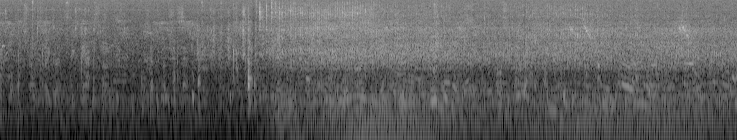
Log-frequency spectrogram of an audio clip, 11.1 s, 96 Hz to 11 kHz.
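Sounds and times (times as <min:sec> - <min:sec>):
people chatting: 0:00.0 - 0:11.0
propeller aircraft engine humming: 0:03.4 - 0:11.0.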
